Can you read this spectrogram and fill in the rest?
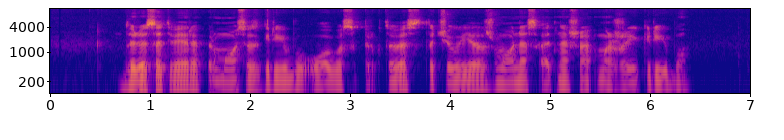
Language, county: Lithuanian, Kaunas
